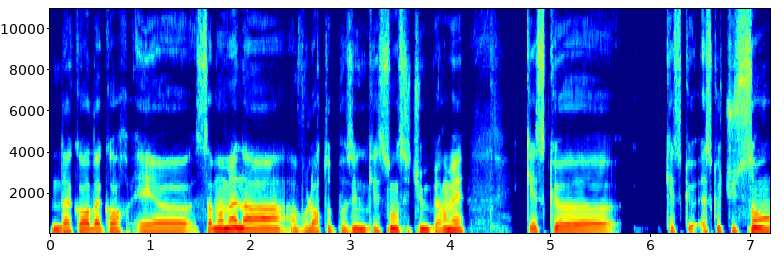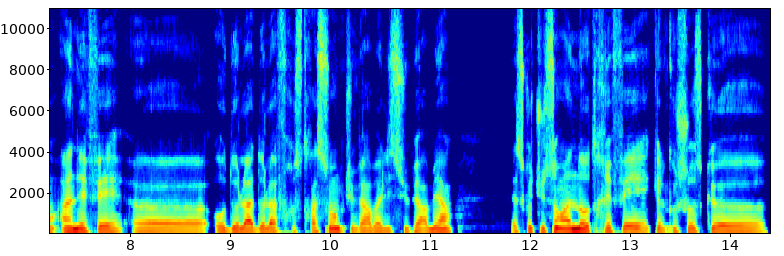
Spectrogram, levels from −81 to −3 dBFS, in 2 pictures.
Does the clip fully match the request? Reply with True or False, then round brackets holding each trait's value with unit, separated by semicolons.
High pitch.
False (120 Hz)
